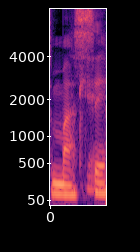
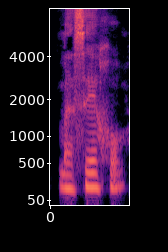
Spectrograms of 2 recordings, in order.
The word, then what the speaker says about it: Masego: And you got to say this right, okay? It's Masego. Okay. Masego. Mm-hmm. And that is spelled Masego.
